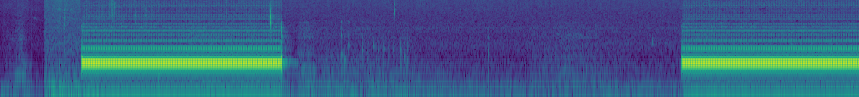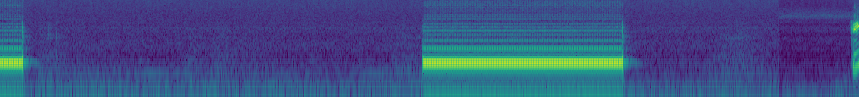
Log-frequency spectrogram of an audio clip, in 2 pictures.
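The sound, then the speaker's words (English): A telephone call to a Waffle House restaurant in Lake Charles rings on the line three times. Each steady two-second ring is followed by a pause of about four seconds, with faint line hiss between rings and no voices. “Uh, just to make sure, I tried calling one or two of the Lake Charles waffle houses, and this is what I heard.”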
